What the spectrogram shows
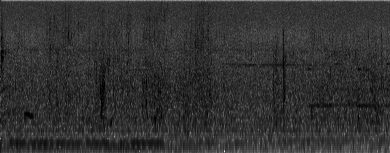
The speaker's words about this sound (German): Fanian sitzt in der Mitte vom Boot auf einem grossen, runden Küssi und rudert.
